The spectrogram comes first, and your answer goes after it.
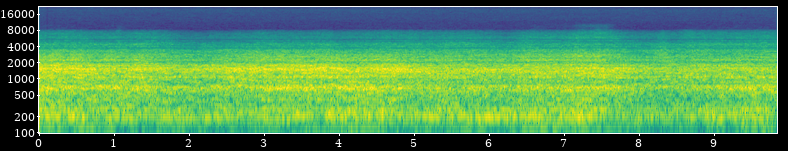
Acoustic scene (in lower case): street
